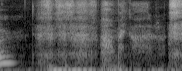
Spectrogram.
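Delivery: drawn-out, shuddering whisper; pretend freezing. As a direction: breathe it out slowly as if shivering. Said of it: "pretending like I'm freezing".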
